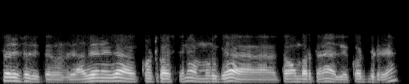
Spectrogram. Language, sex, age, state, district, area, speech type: Kannada, male, 18-30, Karnataka, Bellary, rural, conversation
